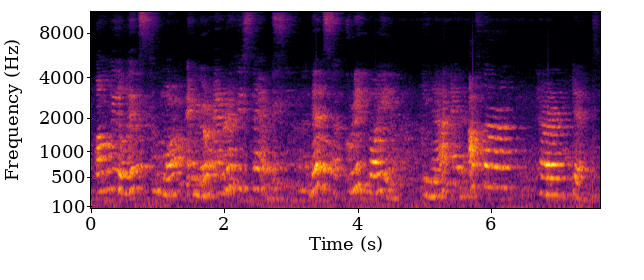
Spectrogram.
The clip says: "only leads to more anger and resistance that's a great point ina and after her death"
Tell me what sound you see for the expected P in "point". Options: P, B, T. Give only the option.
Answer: B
